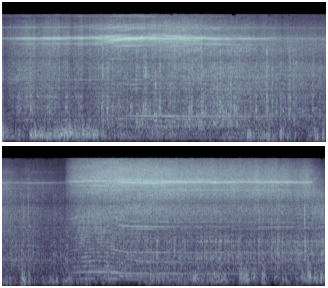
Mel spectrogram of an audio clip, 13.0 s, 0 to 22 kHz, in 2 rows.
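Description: Engine and propeller of a large radio-controlled Cessna 182 model running as it taxis, with a high steady whine. Irregular low rumbles of wind on the microphone come through in the first half. About eight seconds in the sound changes abruptly, and the engine's pitch falls for a second before holding steady.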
